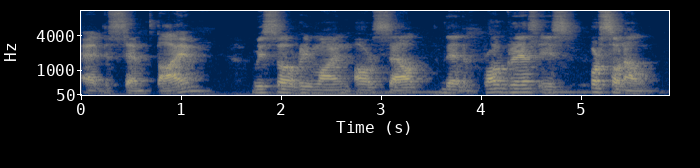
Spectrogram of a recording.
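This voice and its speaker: A man gives a prepared motivational speech at an unhurried, slow pace, phrase by deliberate phrase. His mid-pitched voice comes from some distance in an echoey room. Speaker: speech contestant. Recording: echoey room, distant mic, faint noise.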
